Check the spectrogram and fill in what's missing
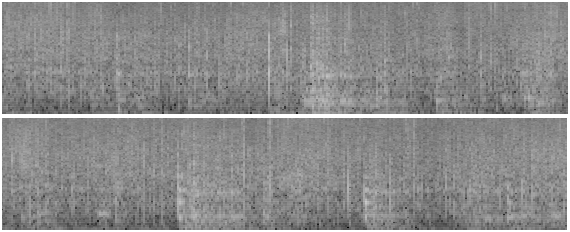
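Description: Ginger garlic paste frying in a hot pan, a steady, close sizzle with faint crackles and occasional stirring scrapes, no voices.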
